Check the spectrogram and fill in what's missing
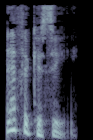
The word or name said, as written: efficacy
